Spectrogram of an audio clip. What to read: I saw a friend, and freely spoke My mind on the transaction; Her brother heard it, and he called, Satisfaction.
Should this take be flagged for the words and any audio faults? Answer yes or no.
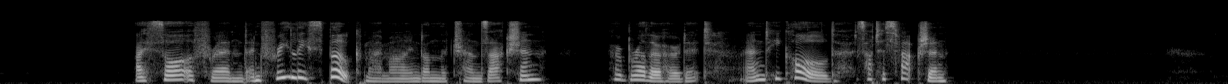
no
